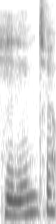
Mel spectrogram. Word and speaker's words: হেলেঞ্চা: এই শাকের শুদ্ধ উচ্চারণ হেলেম চা হলেও একেক অঞ্চলে একেক নামে চেনে এটাকে।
